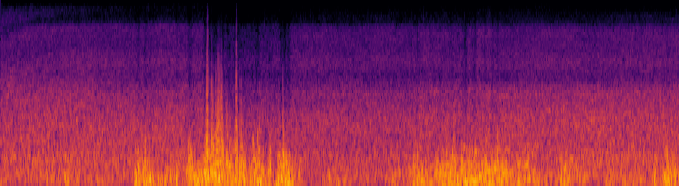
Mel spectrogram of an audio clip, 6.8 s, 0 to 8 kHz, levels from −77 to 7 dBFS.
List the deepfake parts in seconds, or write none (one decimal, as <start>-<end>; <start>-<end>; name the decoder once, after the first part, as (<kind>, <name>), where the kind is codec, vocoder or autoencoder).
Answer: 4.8-6.1 (codec, DAC)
